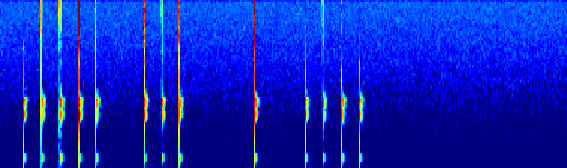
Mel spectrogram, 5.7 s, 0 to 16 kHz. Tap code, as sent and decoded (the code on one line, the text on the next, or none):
5-3 1-4
XD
